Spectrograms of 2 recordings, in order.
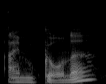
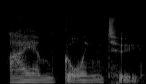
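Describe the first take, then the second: First: The words are shortened and run together. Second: Each word is said fully and separately. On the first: "saying I'm gonna instead of" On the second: "instead of I am going to"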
